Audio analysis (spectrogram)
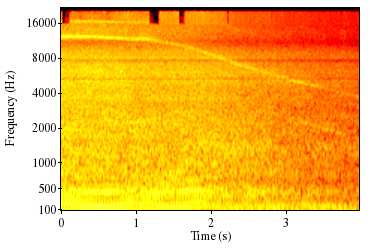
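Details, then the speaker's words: Stock 2020 Cummins automatic on a chassis dyno with the air filter removed and the airbox lid flipped upward: loud turbo whistle sliding down in pitch as the diesel winds down from the pull, rough and noisy; the flipped lid likely disrupted mass airflow sensor readings. "It was unhappy taking the air filter out. It was very, very angry."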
